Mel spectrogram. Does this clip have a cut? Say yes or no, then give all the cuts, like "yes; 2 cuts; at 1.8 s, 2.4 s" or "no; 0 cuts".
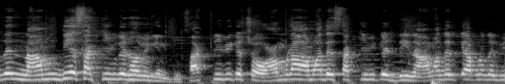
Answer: no; 0 cuts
